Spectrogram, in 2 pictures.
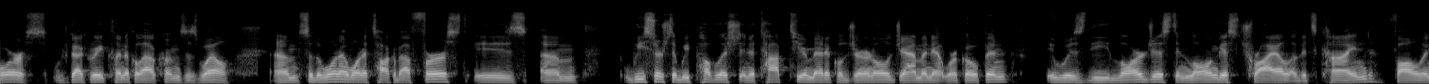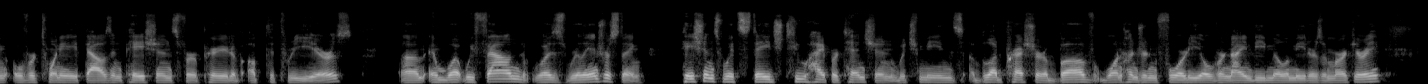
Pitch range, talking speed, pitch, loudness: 95-110 Hz, 165 wpm, 105 Hz, -26 LUFS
